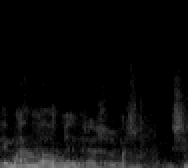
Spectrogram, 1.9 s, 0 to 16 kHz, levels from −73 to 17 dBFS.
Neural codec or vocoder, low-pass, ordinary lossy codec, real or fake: codec, 24 kHz, 0.9 kbps, WavTokenizer, small release; 10.8 kHz; AAC, 64 kbps; fake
